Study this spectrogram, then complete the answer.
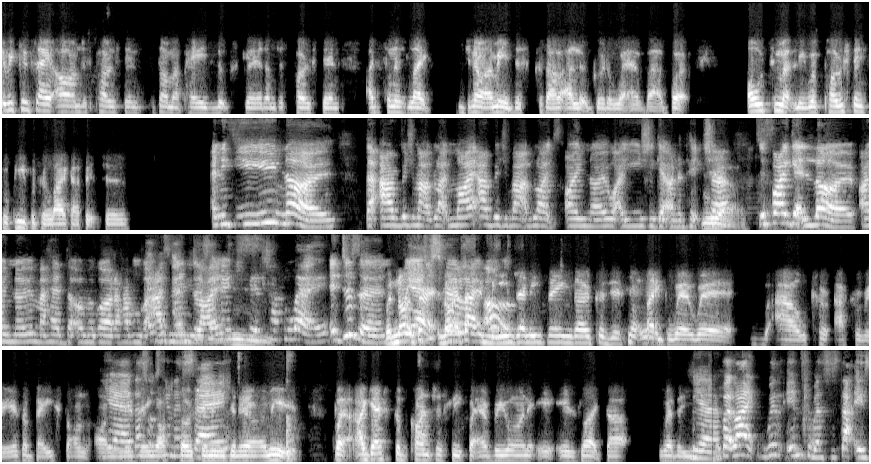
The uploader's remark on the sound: We’re back to the zoom calls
